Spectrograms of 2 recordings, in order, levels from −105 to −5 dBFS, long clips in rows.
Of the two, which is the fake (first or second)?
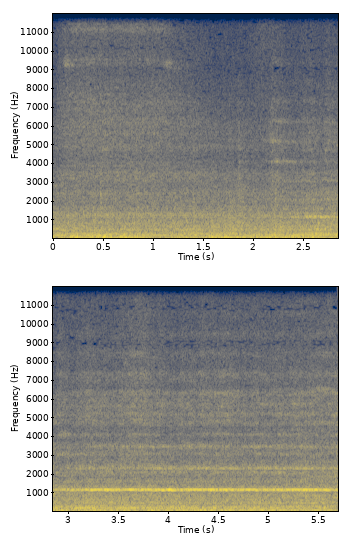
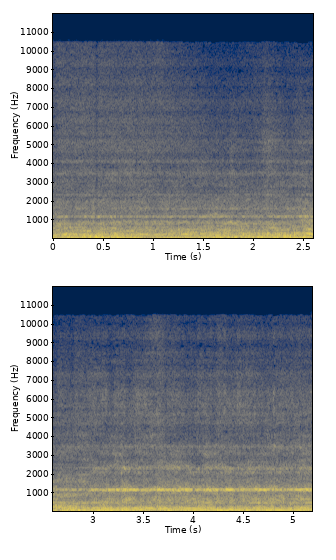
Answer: second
